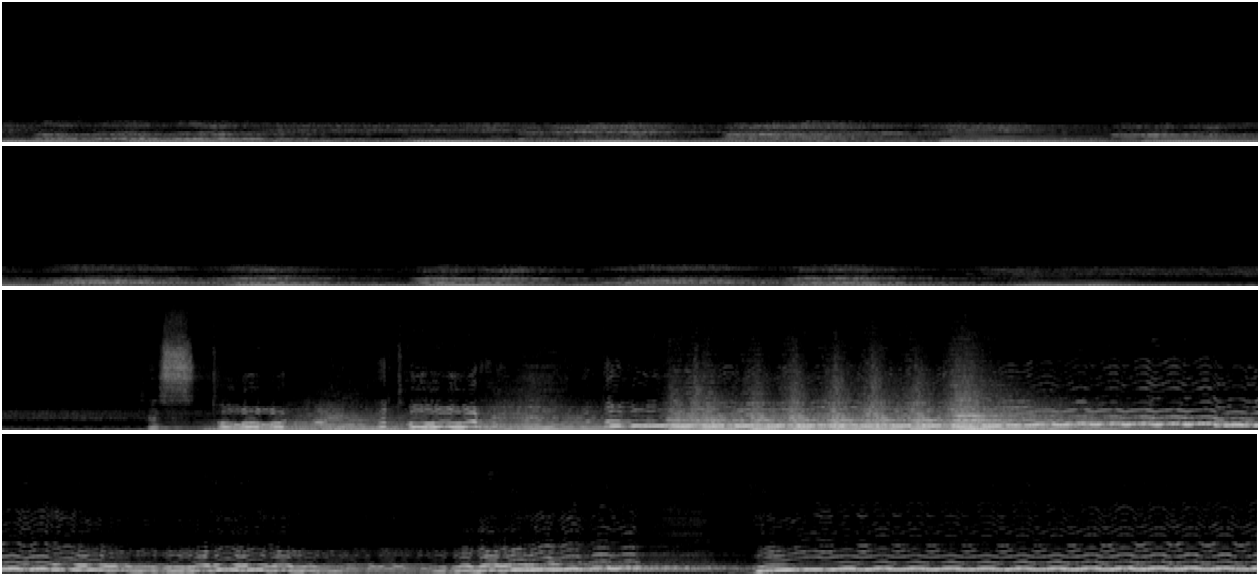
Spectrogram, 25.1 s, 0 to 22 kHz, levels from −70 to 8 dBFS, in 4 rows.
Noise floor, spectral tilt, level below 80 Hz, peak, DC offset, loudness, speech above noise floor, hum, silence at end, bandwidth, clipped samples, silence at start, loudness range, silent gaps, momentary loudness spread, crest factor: -50 dBFS; -5 dB/octave; -44 dBFS; -4 dBFS; 0.1%; -20 LUFS; 27 dB; none; 0 s; 15.5 kHz; under 0.1%; 0 s; 22 LU; none; 24 LU; 20 dB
